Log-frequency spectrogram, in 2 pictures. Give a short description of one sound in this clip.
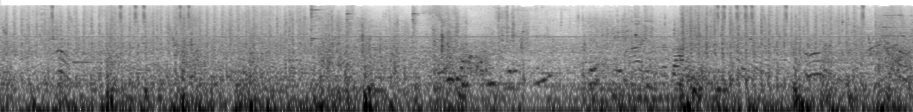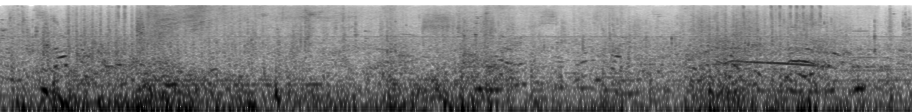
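Game explosions and energy blasts boom.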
